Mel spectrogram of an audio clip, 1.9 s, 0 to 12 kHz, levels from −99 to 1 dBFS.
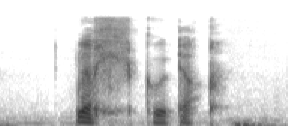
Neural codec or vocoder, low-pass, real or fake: codec, 16 kHz, 2 kbps, FreqCodec, larger model; 7.2 kHz; fake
